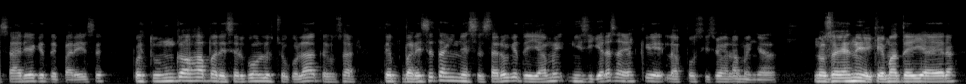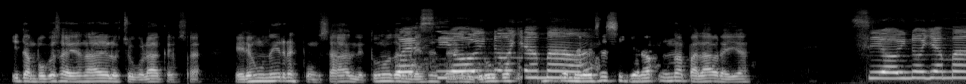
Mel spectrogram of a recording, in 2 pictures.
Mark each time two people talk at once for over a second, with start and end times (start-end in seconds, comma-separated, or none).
13.6-15.5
